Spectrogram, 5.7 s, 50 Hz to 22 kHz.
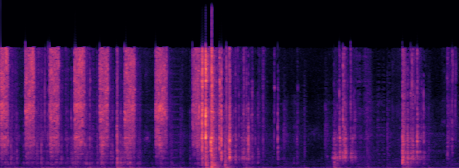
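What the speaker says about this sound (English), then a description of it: "So just remove these 3 13mm bolts and go ahead and pull this light out." A hand ratchet clicks as it backs out three 13mm bolts holding a rear light on a Jeep LJ, with bursts of close, rapid pawl ticking and a few sharper metallic clanks, no voices.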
